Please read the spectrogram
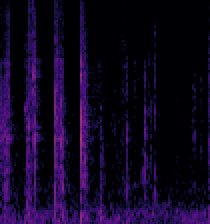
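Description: Faint handling of oracle cards: a few short flicks and rustles as a card is drawn from the deck, thinning out after the first second and a half.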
